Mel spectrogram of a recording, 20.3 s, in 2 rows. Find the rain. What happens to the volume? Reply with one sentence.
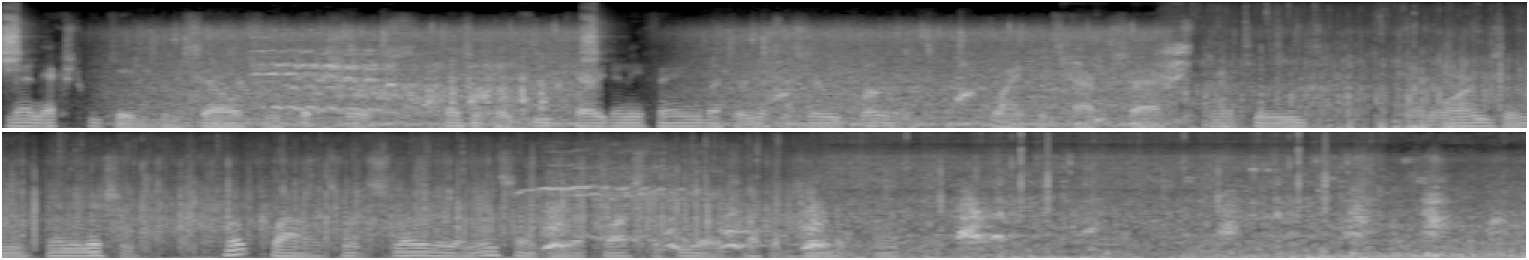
The loudness of the rain stays about the same.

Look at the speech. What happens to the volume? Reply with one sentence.
The volume of the speech stays about the same.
